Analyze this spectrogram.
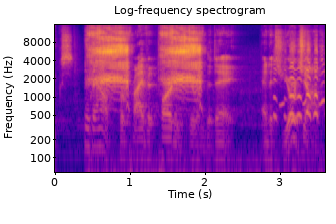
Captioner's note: strange honk; baby’s cry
